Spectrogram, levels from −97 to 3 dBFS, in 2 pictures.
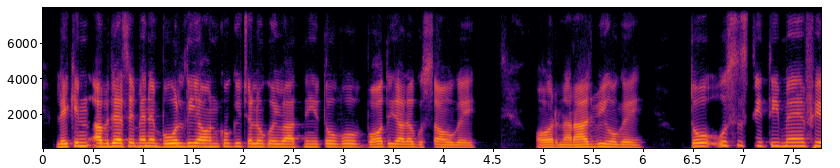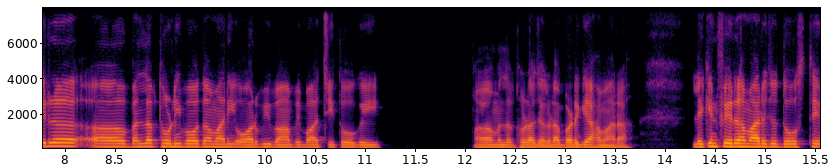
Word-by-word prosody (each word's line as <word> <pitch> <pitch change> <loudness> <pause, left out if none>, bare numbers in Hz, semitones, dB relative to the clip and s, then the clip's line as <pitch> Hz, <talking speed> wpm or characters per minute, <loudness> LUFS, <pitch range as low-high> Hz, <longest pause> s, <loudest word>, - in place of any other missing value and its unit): लेकिन 200 +4 +3
अब 180 0 +6
जैसे 190 +1 +6
मैंने 190 0 +4
बोल 180 0 +5
दिया 185 -1 +5
उनको 175 +1 -1
कि 185 - -2
चलो 175 -1 0
कोई 165 -1 -1
बात 155 -1 +2
नहीं 160 0 -3
है, - - -4
तो 170 0 -1
वो 170 +1 -1
बहुत 160 +2 +1
ही 170 - 0
ज़्यादा 155 -1 +2
गुस्सा 150 - -5
हो 145 -2 0
गए 130 -1 -4 0.7
और 140 0 +2
नाराज़ 140 +2 +3
भी 170 +2 0
हो 150 -2 +1
गए। 140 -2 -3 0.5
तो 190 +2 +4 0.2
उस 230 +2 -7
स्थिति 215 -1 -5
में 205 +1 +1
फिर 200 0 +1
अ, 170 -4 0
मतलब 175 +1 0
थोड़ी 175 0 0
बहुत 170 0 -1
हमारी 160 -1 -2
और 150 0 0
भी 160 +1 -4
वहाँ 145 -1 -2
पे 145 0 -8
बातचीत 135 -1 -6
हो 130 -2 -2
गई। 135 -1 -5 1.0
अ, 130 -1 -2
मतलब 135 -1 -5
थोड़ा 135 -2 0
झगड़ा 125 +2 -2
बढ़ 135 +1 -1
गया 145 +1 -1
हमारा। 120 -2 -4 0.6
लेकिन 160 +4 +1
फिर 180 0 +4
हमारे 170 -2 +4
जो 170 - -1
दोस्त 160 0 -3
थे 170 - 0
165 Hz, 215 wpm, -22 LUFS, 140-180 Hz, 1.0 s, अब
